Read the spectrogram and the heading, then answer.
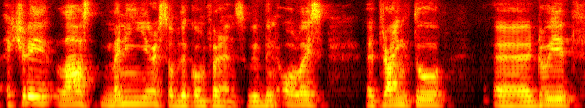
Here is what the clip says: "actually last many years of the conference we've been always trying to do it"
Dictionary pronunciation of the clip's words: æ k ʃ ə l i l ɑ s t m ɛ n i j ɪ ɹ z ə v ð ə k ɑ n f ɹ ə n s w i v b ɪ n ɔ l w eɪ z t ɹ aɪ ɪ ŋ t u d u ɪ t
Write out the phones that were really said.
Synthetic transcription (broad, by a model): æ k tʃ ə l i l ɑ s t m ɛ n i j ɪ ɹ s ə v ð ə k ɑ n f ɹ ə n s w i v b ɪ n ɔ l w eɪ s t ɹ aɪ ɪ ŋ t u d u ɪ t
